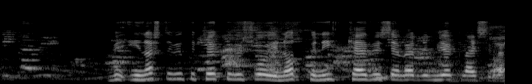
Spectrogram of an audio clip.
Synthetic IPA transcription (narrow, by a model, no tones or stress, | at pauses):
vɪinajst̪ʏvɪːkʏ̥t̪ʰœːkʏvɪsvɔinɔt̪kʏniht̪cʰɛðɾʏsɛmvɛɾðɪmjœːɣklaːjsɪvɛ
